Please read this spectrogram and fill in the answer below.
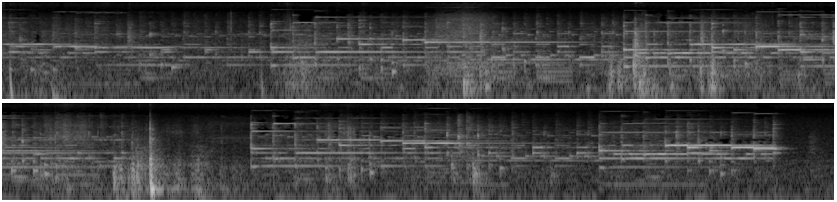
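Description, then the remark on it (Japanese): A child's GPS tracker phone rings with a bright, repeating electronic melody, playing in two long bursts separated by a brief pause, steady, with no talking over it. “子供の見守り携帯が鳴ってましたね持ってき忘れたのかなまあいいか”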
